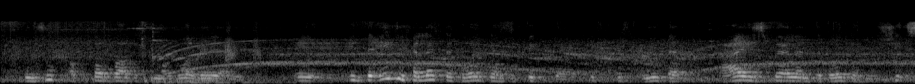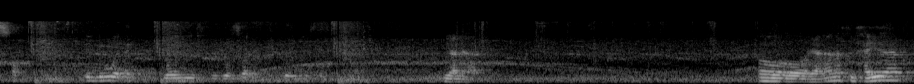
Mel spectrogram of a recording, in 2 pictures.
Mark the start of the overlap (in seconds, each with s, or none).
none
